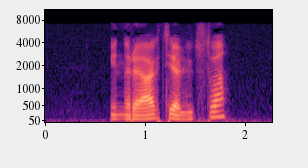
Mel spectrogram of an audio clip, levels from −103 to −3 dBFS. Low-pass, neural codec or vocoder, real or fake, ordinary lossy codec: 7.2 kHz; none; real; MP3, 64 kbps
